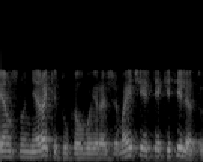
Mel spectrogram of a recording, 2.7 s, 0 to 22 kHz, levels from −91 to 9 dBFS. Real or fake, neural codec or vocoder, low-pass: real; none; 3.6 kHz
